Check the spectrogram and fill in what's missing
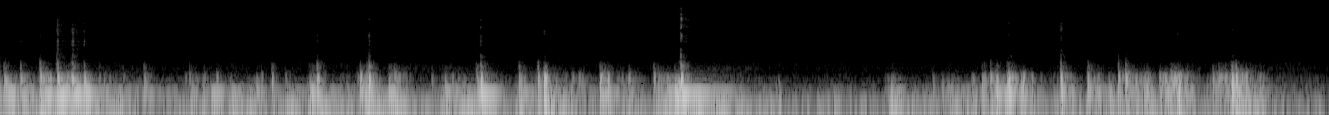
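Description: Long glitter-painted nails on both hands scratch the hollow steel wire-mesh grille of a Blue Yeti microphone head. The result is a dense, rapid, deep muffled thumping and scraping, close-miked and heavy in the lows, with occasional sharper clicks that briefly reach brighter tones.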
